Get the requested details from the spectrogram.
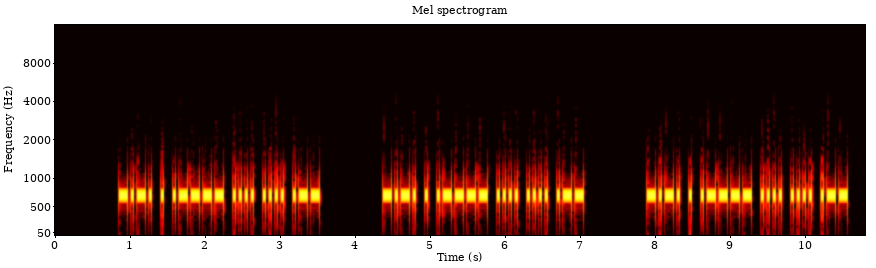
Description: Morse code, heard as a keyed tone, about 30 wpm, 700 Hz. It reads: CE1HHW CE1HHW CE1HHW
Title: DXCC-100 Call Signs - 6 Characters - Repeated 3x - 30wpm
